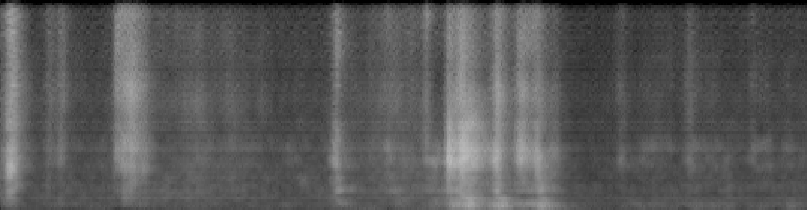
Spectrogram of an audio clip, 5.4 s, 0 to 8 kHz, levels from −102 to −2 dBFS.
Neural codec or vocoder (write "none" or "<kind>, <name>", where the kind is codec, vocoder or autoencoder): vocoder, Vocos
